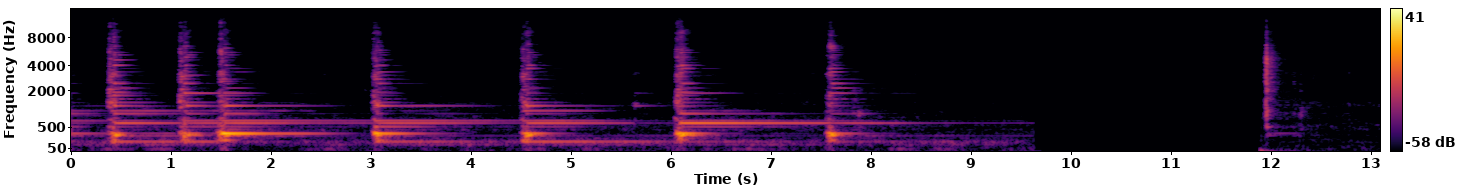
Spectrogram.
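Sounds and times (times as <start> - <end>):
plucked-string chords: 0.0 - 8.2.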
